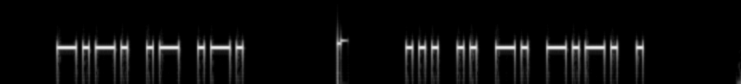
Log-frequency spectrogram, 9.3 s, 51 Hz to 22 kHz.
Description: Morse code, heard as a keyed tone, about 15 wpm, 700 Hz. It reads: CAR SINCE
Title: Sentences from Top 300 Words - New Word Drill - 15wpm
